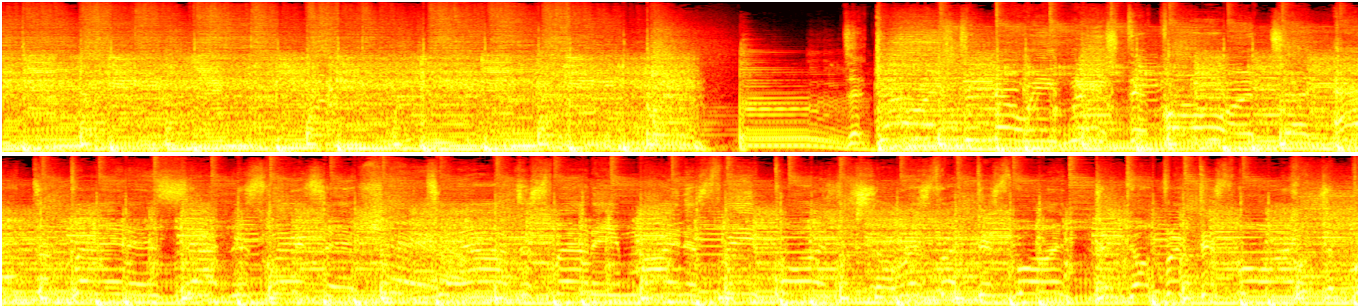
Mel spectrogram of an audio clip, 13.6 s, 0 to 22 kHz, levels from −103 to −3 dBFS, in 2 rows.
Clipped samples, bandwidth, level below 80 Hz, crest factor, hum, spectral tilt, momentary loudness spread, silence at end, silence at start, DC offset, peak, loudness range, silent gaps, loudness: 0.6%; over 20 kHz; -18 dBFS; 10 dB; none; -4.5 dB/octave; 2 LU; 0 s; 0 s; under 0.1%; 0 dBFS; 2 LU; none; -10 LUFS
